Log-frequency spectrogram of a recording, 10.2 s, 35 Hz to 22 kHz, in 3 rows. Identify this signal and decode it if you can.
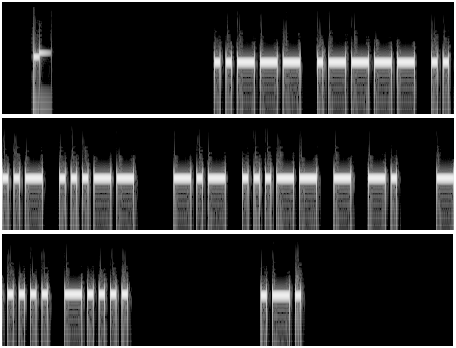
Morse code, heard as a keyed tone, about 28 wpm, 700 Hz. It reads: 2143 K3TN 66 R
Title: Worked All Europe DX Contest - QTC Exchange - 28wpm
